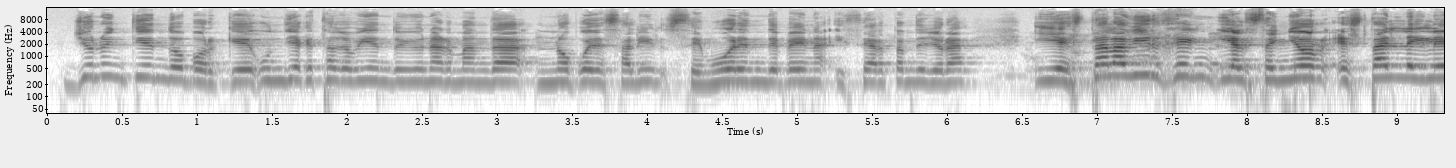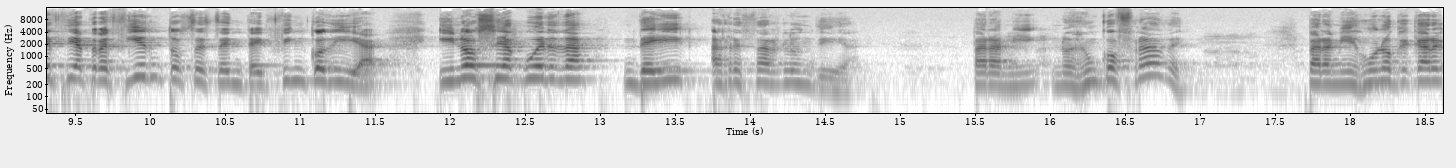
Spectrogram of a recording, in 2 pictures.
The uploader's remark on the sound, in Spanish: Programa especial realizado en directo en la Tasca el 22. Semana Santa de Chiclana 2023.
